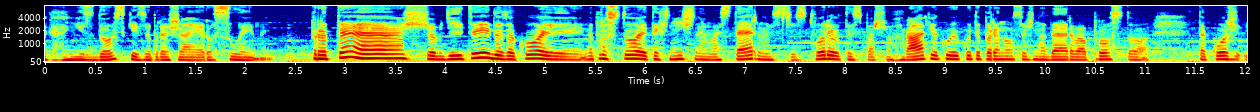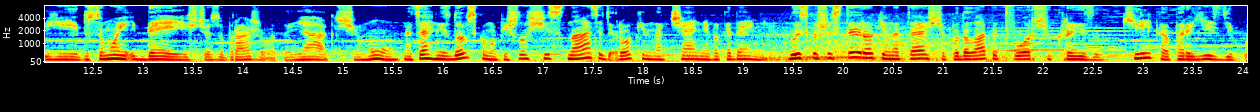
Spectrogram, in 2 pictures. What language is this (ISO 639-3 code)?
ukr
